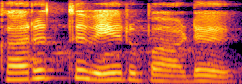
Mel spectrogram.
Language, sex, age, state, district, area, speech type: Tamil, female, 30-45, Tamil Nadu, Cuddalore, rural, read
